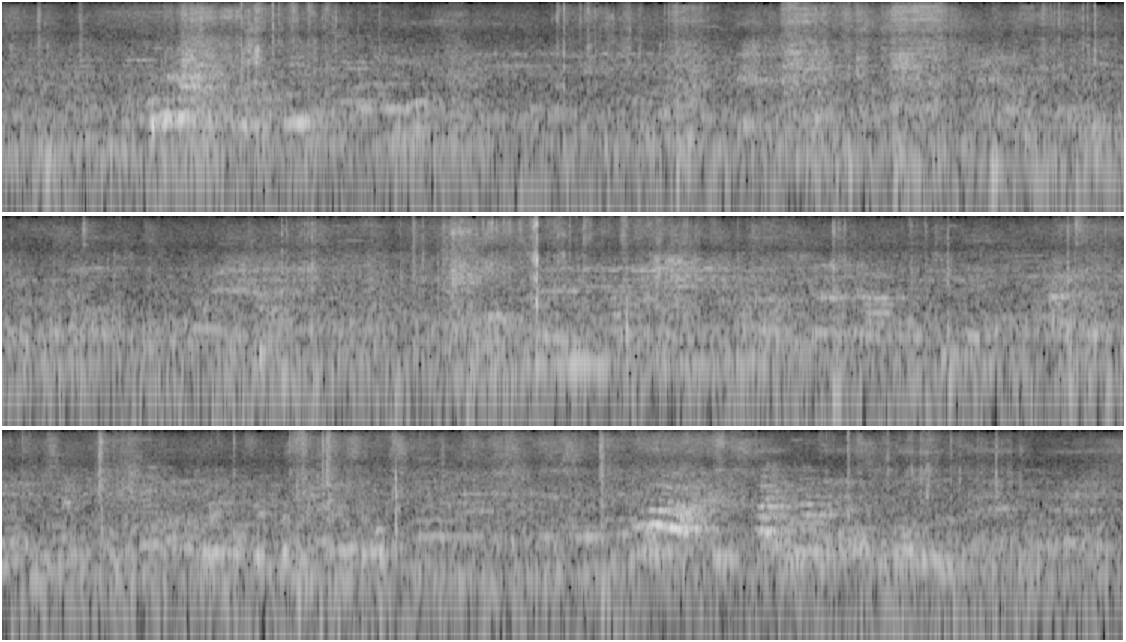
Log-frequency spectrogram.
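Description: Background music playing, with indistinct voices of people talking in the background.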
